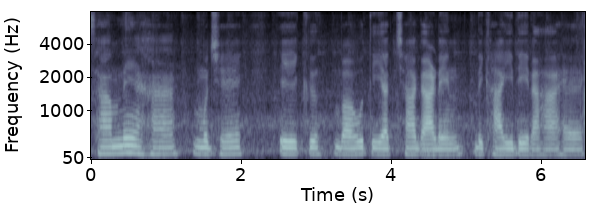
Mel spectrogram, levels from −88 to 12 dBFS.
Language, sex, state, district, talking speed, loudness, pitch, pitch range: Hindi, male, Bihar, Kaimur, 110 wpm, -22 LUFS, 125 Hz, 115-130 Hz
